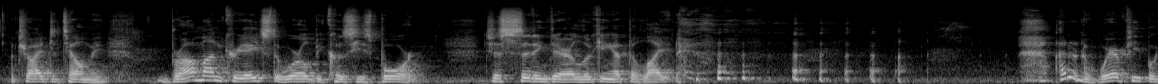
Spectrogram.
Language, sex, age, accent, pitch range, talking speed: English, male, 60-79, American, 115-165 Hz, 120 wpm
